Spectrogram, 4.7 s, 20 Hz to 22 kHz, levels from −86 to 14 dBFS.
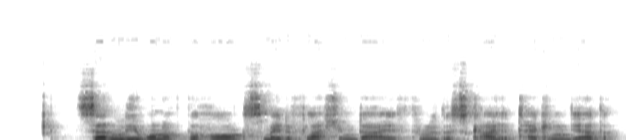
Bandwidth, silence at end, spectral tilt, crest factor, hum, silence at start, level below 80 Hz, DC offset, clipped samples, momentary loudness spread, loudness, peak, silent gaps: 9.2 kHz; 0.1 s; -4.5 dB/octave; 18 dB; none; 0.3 s; -64 dBFS; under 0.1%; under 0.1%; 12 LU; -20 LUFS; -2 dBFS; none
